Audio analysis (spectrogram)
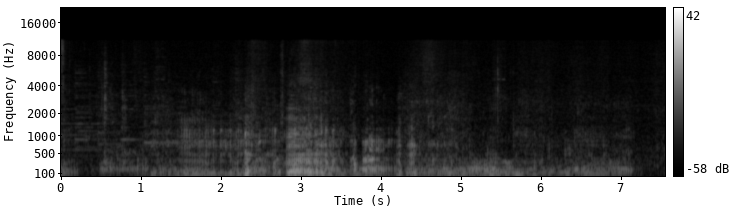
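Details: Lions eating a buffalo alive in the wild: a dense, continuous bout of deep, raspy growling and snarling that swells to a peak near the middle, then drops away abruptly at the end.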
